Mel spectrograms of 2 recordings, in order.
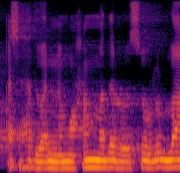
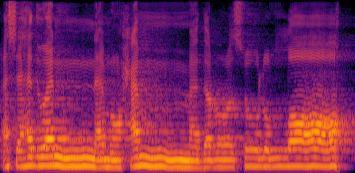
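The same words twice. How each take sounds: First: The phrase is said softly and quietly. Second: The phrase is said loudly and openly. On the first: The speaker is afraid of being overheard. "আস্তে আস্তে কয়" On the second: The speaker declares it openly without fear. "জোরে বলছে"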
